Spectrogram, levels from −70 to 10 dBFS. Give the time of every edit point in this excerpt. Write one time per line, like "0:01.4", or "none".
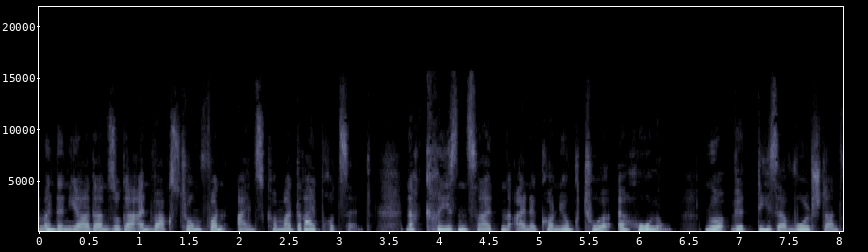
0:04.7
